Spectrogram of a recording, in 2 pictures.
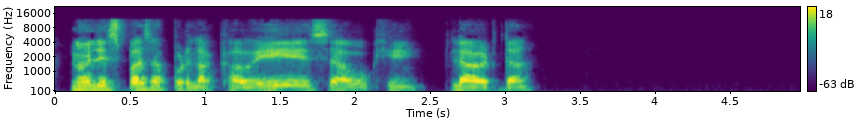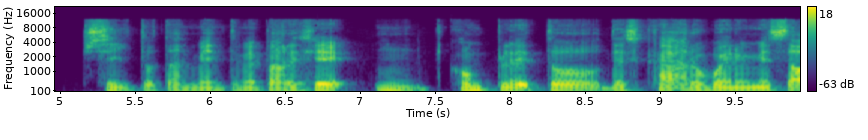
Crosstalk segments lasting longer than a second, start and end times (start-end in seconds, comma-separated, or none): none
